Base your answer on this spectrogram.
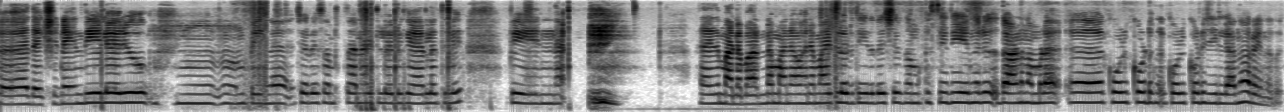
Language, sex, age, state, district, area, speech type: Malayalam, female, 30-45, Kerala, Kozhikode, urban, spontaneous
